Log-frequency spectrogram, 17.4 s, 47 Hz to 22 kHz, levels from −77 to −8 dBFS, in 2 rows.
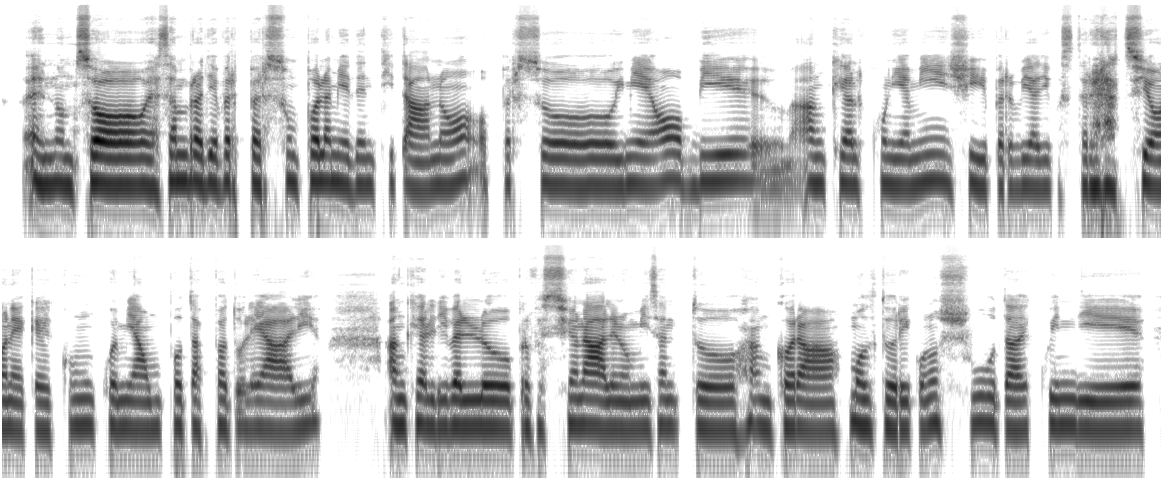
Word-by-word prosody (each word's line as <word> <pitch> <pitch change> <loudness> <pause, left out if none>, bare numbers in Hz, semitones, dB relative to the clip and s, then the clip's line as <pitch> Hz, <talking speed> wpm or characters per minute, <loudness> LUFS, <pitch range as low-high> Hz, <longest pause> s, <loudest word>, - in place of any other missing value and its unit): ehm, 205 -11 0
non 190 -1 -1
so, 185 -1 +8
sembra 205 +2 +2
di 195 - 0
aver 195 -1 -1
perso 195 +2 -1
un 195 - -4
po' 205 - +2
la 205 - +3
mia 195 -1 -1
identità, 185 -1 -2
no, 185 +3 -2
ho - - -10
perso 185 -2 -1
i 180 - -2
miei 190 -1 -2
hobby, 205 +1 -1
uhm, - - -13
anche 195 0 -4
alcuni 185 0 -4
amici, 190 -1 -3
per 175 -1 -6
via 180 +1 -3
di 175 - -6
questa 180 - -8
relazione 175 -1 +2
che 165 0 -5
comunque 180 +1 -5
mi 175 0 -2
ha 170 - +2
un 170 +1 -5
po' 180 +2 -4
tappato 180 0 -5
le 175 0 -3
ali. 170 +2 +1 0.5
Anche 195 0 0
a - - +3
livello 175 -1 +2
professionale, 180 +1 +2
non 170 0 -2
mi 175 0 -3
sento 170 -1 -2
ancora 170 -2 0
molto 180 -2 -1
riconosciuta 175 +1 -2
e 170 0 -6
quindi 170 -2 -1
180 Hz, 165 wpm, -24 LUFS, 175-190 Hz, 0.5 s, so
